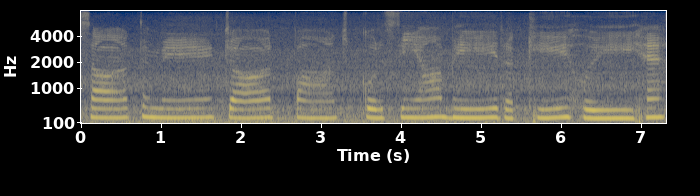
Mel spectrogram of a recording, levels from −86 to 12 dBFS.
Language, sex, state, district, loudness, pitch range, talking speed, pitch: Hindi, female, Madhya Pradesh, Katni, -13 LUFS, 225-235 Hz, 75 wpm, 230 Hz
